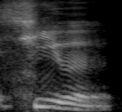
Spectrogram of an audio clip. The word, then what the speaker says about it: Shiva: Kemudian Shiva, ini ke sesaga. Se-nya agak di atas, di langit-langit di atas, bagian depan dekat gigi tapi di langit-langit. She. Om Namah Shivaya.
